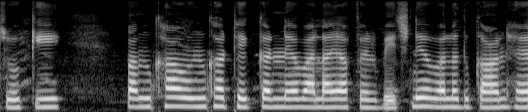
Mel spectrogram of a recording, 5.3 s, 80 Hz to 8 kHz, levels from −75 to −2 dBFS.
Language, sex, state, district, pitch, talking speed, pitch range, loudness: Hindi, female, Jharkhand, Deoghar, 215 Hz, 150 wpm, 210-220 Hz, -16 LUFS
